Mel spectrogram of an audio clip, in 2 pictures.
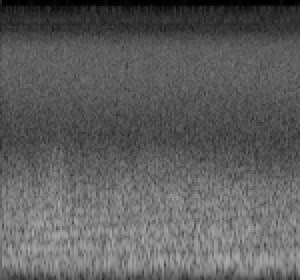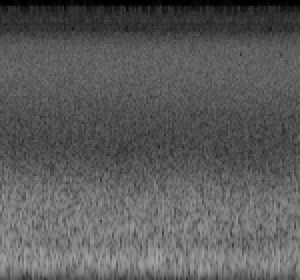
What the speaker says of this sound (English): survivors will have time to react to the noise of the aircraft passing overhead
